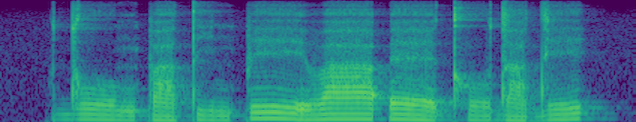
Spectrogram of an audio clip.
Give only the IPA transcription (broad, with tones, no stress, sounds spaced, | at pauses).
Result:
d oː˧˩ ŋ p a˩˧ t̪ i˩ n p eː˥˨ ʋ aː˧ ʔ ɛː˧˩ kʰ o˩˧ d a˩ d e˧˥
